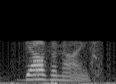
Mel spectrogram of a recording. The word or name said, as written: galvatron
